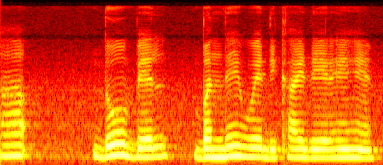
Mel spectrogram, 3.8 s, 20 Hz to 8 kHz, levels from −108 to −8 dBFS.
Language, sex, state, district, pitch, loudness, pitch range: Hindi, male, Assam, Sonitpur, 165 Hz, -17 LUFS, 155-185 Hz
